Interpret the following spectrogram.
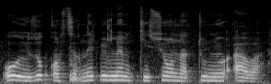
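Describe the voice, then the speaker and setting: Woman interviewer, warm tone, encouraging manner. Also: on the low side, fairly even intonation, brisk, a little hiss or hum. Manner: encouraging, frequent short affirmations. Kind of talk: casual interview, mixing Lingala and French.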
